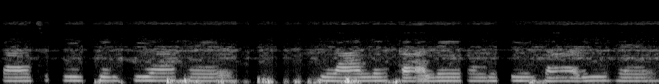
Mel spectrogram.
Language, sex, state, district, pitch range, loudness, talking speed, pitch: Hindi, female, Maharashtra, Mumbai Suburban, 160-175 Hz, -25 LUFS, 90 wpm, 165 Hz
